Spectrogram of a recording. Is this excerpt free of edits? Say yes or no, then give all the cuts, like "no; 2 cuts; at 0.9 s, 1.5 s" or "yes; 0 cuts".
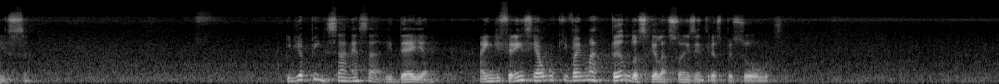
yes; 0 cuts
